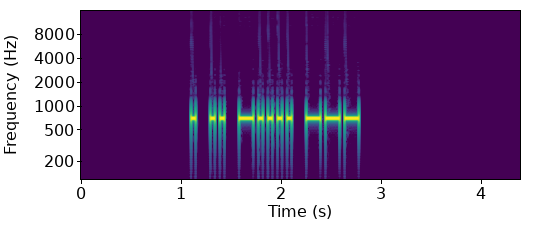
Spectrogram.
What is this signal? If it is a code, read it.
Morse code, heard as a keyed tone, about 25 wpm, 700 Hz. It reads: EI6O
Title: DXCC-100 Call Signs - 4 Characters - 25wpm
